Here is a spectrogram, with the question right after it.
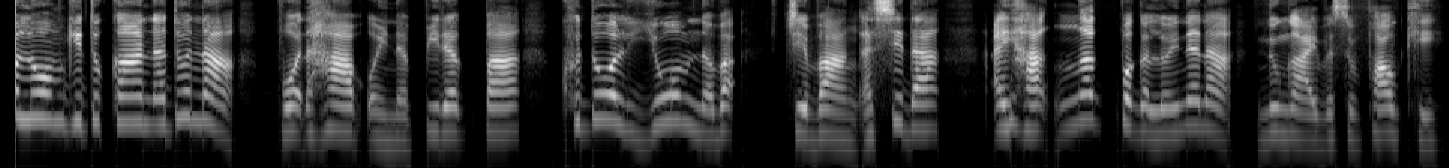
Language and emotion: Manipuri, surprised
